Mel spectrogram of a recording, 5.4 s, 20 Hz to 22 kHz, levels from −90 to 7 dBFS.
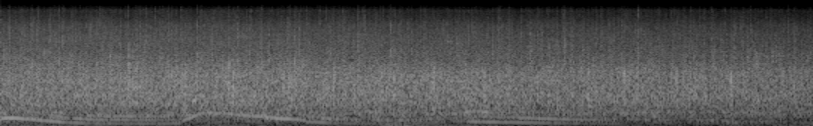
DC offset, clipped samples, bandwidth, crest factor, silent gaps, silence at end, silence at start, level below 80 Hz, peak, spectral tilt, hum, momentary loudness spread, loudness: under 0.1%; under 0.1%; over 20 kHz; 20 dB; none; 0 s; 0 s; -64 dBFS; -14 dBFS; -1 dB/octave; none; 4 LU; -31 LUFS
